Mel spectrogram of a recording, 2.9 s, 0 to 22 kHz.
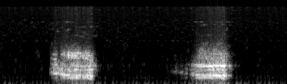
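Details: Boncănit, the rut roar of a Carpathian red deer stag in Bucovina during the 2021 breeding season: two loud, hoarse, guttural bellows, each about half a second long, separated by a second of near silence.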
